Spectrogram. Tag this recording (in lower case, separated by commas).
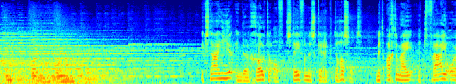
music, speech, musical instrument, piano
